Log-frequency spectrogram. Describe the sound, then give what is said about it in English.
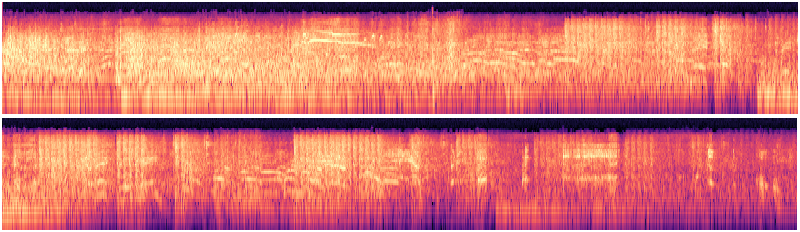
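A loud, nonstop barrage of incoming artillery fire and explosions, rapid bursts and booms overlapping for the whole stretch, with voices shouting through the din. “Incoming!”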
